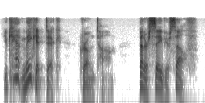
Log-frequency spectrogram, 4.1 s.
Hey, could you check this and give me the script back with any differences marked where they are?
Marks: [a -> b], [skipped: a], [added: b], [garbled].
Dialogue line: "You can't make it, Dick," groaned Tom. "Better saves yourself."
"You can't make it, Dick," groaned Tom. "Better [saves -> save] yourself."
